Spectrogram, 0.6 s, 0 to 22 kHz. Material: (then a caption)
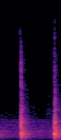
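Baked dough. Two quick, light hollow taps as freshly baked finger bun scones are flicked on the tray after 12 minutes in the oven. Each tap is a short, dry knock centered near 1 kHz that dies away almost at once. The hollow sound means the scones are baked through and ready.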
